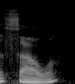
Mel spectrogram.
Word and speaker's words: Sawa: But today we learned about Becca Sawa. Did I say it right? – What? – Your last name? – Sawa. Yeah. – Sawa. Okay. Let me say that again.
